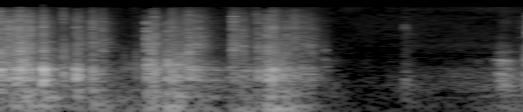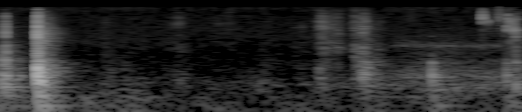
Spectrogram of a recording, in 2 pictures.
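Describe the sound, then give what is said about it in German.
Paper being embossed in an embossing folder: a dense burst of crunchy mechanical clicking for about a second and a half, then a few scattered isolated clicks, with no one talking. “Jetzt legen wir das Papier ein und prägen das Ganze.”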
